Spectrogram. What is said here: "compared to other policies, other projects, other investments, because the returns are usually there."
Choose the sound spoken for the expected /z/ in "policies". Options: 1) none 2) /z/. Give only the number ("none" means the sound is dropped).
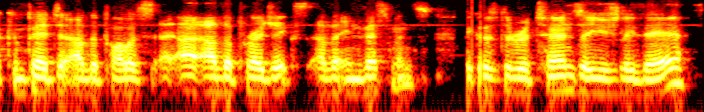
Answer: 1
